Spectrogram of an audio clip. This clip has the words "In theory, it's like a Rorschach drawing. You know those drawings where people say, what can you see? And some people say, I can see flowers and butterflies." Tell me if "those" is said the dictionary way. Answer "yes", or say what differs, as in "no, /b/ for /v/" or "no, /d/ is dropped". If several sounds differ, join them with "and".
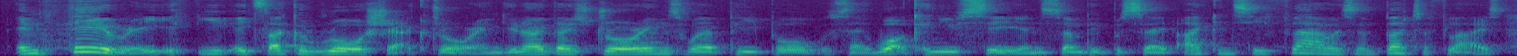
yes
